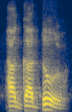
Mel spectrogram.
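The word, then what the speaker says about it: הגדול: hadol Hagadol. Very good. Ha'ish Hagadol. Because of the dagesh, a deep sound.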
